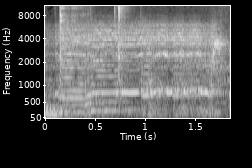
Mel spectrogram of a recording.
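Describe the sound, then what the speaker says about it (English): Electric guitar pinch harmonic at the 15th fret held with vibrato, a single loud squealing note that wavers in pitch over a distorted tone, with no talk. "we're gonna do a pinch harmonic"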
